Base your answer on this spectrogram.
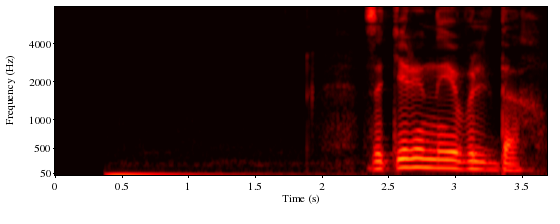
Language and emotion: Russian, neutral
